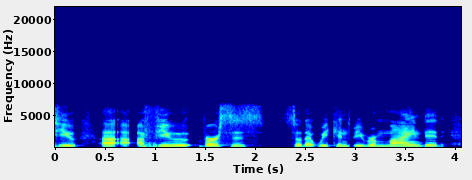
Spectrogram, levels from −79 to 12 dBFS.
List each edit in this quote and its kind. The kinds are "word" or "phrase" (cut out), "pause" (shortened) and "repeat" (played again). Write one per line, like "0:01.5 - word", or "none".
0:01.4 - pause
0:02.9 - word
